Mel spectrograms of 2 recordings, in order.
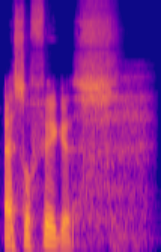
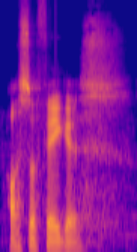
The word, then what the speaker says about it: esophagus: can't pronounce it uh esophagus but British people would pronounce it some people pronounce it uh also Figgis but I am NOT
